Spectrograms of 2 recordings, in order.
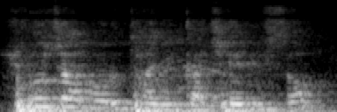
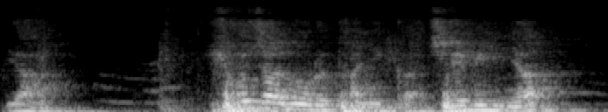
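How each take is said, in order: First: Higher, louder mocking taunt with a rising end; sick father taunting his son, loud and sarcastic. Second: Loud, slow, mocking sneer at the dutiful son; mocking father's loud taunt; sarcastic jab. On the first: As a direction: throw the jab again, pitched up and rising. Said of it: "이러더라고요". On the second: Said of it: "저희 아버님이 저한테 뭐라고 얘기하냐면".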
